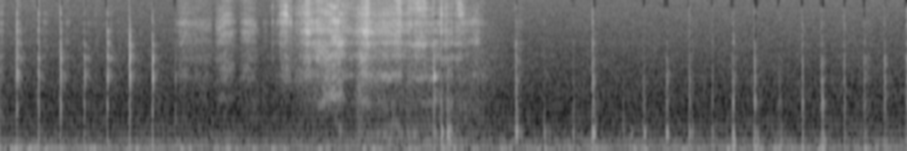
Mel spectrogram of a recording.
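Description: Two thin, solid wooden sticks are crossed and worked together by both hands: a quick run of sharp, dry taps gives way to a soft, breathy scraping, then more irregular taps follow. Each click is bright and brief, with no ringing after it, over a low, steady background hum.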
